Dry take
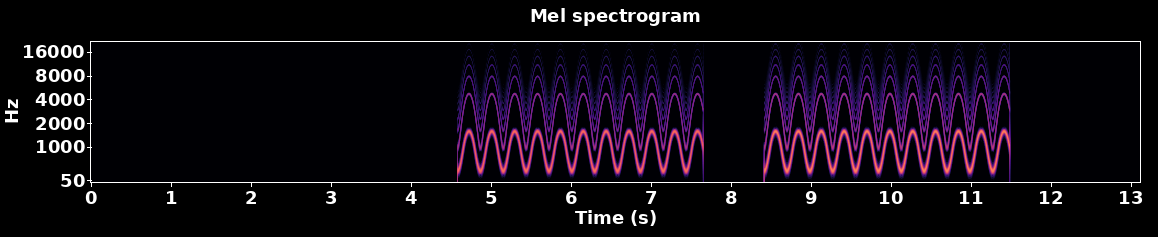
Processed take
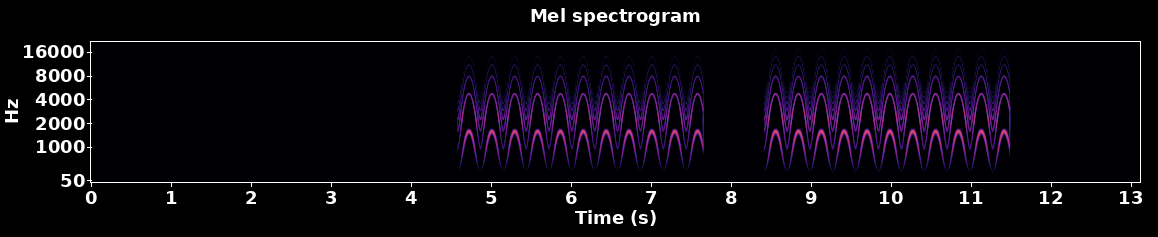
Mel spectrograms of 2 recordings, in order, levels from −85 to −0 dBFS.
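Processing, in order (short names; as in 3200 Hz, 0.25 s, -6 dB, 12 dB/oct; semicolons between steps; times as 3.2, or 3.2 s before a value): ladder high-pass 2000 Hz, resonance 55%; soft clip -38 dBFS, distortion -19 dB; gain +6 dB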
